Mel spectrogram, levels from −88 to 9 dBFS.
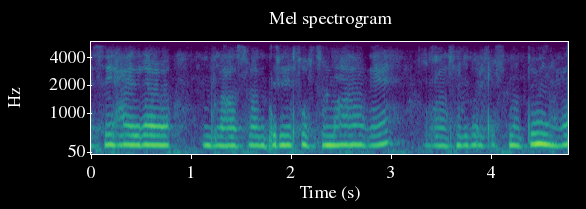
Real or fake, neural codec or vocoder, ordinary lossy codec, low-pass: fake; codec, 24 kHz, 3 kbps, HILCodec; Opus, 24 kbps; 5.4 kHz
